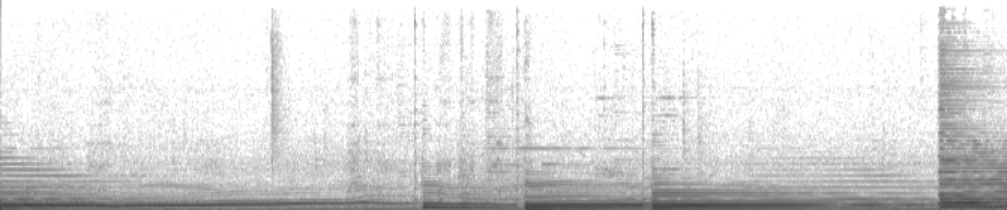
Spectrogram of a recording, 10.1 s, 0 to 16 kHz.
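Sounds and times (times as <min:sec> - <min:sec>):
slide guitar note gliding upward: 0:00.0 - 0:08.6.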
